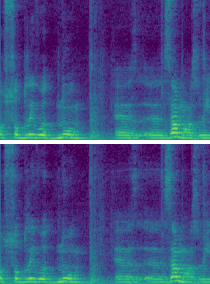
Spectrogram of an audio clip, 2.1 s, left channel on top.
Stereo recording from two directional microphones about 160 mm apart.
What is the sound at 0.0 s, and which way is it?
Speech, 50° left (ahead or behind).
